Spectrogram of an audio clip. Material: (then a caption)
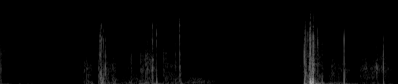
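Sugar-coated chocolate. A thin wooden stick stirs a large pile of small, solid, sugar-shell-coated chocolate M&Ms, and the candies click against each other. Two bursts of dense, crunchy clicking and rattling are heard, separated by a short silence, with the second burst starting with a sharper, louder clatter.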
